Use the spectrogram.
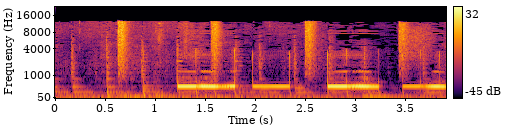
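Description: Telephone tones on a line as a call is placed and rings four times: short steady electronic beeps repeat in a halting pattern, mixed with sharp clicks and bursts of noise, fairly loud, with no one talking.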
